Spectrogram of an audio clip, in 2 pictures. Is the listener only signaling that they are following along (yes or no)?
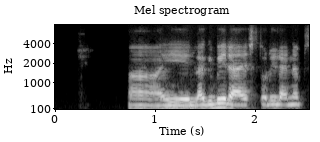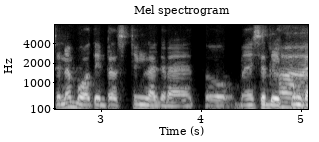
no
